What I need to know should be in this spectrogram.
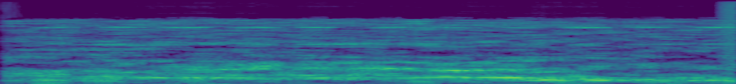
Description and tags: Ambient Space Ship
this is the sound sample of a star cruiser hovering in low orbit, in atmosphere
ambient, scfif, starcruiser, space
